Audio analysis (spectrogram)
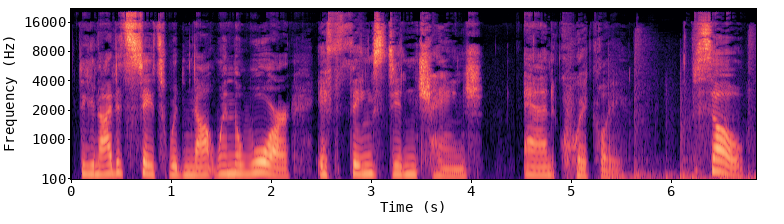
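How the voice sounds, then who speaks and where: A woman's voice: medium pitch, darkish tone. A woman reading a scripted educational narration in the manner of a presentation voice-over. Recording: music behind the voice. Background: music.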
